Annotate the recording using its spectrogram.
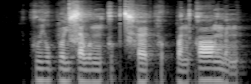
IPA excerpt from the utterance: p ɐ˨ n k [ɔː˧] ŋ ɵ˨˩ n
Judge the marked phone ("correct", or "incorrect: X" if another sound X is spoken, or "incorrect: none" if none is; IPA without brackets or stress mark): correct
